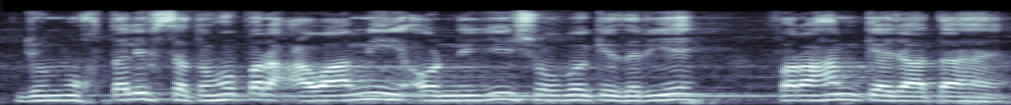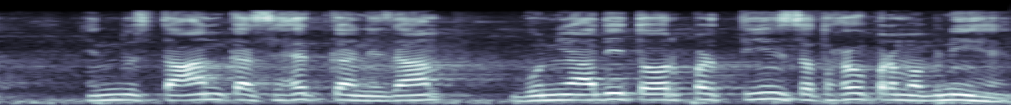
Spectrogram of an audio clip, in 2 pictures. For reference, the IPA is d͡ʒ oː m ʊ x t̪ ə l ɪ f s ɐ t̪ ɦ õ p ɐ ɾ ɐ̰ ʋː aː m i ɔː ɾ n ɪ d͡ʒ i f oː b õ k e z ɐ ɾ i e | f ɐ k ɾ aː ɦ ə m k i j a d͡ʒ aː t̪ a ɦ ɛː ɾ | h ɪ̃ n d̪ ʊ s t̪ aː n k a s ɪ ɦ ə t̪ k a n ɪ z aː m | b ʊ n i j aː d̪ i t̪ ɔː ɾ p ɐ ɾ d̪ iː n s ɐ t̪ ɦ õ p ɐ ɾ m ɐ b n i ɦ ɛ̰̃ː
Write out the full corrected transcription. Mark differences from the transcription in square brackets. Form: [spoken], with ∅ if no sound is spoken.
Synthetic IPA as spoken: d͡ʒ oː m ʊ x t̪ ə l ɪ f s ɐ t̪ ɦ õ p ɐ ɾ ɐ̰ [ʋ] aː m i ɔː ɾ n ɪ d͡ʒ i [ʃ] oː b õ k e z ɐ ɾ i e | f ɐ [∅] ɾ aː ɦ ə m k i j a d͡ʒ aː t̪ a ɦ ɛː [∅] | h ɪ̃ n d̪ ʊ s t̪ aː n k a s ɪ ɦ ə t̪ k a n ɪ z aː m | b ʊ n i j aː d̪ i t̪ ɔː ɾ p ɐ ɾ [t̪] iː n s ɐ t̪ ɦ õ p ɐ ɾ m ɐ b n i ɦ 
